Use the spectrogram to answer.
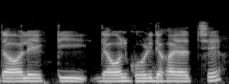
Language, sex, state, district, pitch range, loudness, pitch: Bengali, male, West Bengal, Cooch Behar, 145-155 Hz, -15 LUFS, 150 Hz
